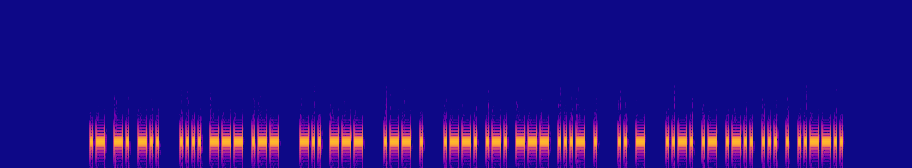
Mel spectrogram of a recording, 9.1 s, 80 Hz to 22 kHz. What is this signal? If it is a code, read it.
Morse code, heard as a keyed tone, about 37 wpm, 700 Hz. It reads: AND HOW DO WE PROVE IT FALSE?
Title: Sentences from Top 1600 Words 40wpm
